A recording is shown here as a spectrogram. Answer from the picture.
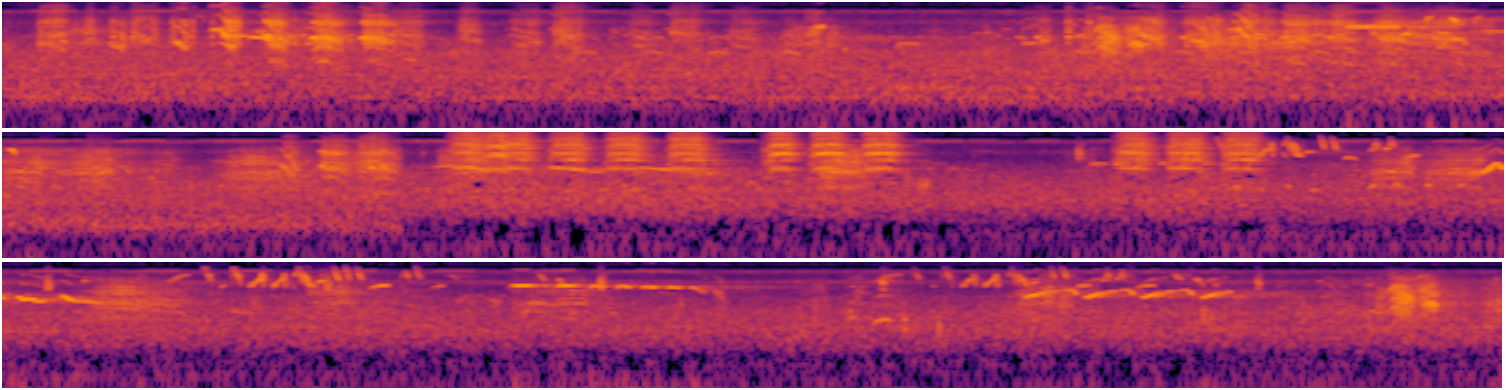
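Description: Several wild birds chirping and calling in quick, overlapping bursts of short notes and brief whistled phrases. A harsh, rapid chattering call cuts in a few times around the middle.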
